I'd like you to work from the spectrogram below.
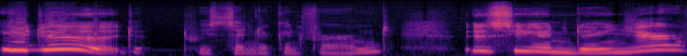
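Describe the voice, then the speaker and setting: A put-on character voice at a moderate pace, with very wide pitch swings. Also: woman, high pitch for a woman. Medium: read story. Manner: formal, literal.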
